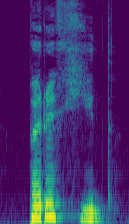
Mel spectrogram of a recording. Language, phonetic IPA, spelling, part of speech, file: Ukrainian, [pereˈxʲid], перехід, noun, Uk-перехід.ogg
- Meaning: 1. crossing (movement across on foot or place where such movement is possible) 2. passage 3. transition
